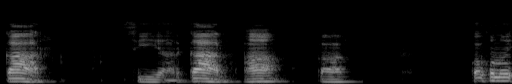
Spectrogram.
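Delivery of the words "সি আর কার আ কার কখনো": normal talking voice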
